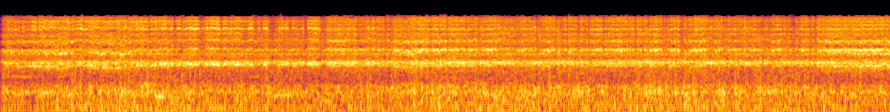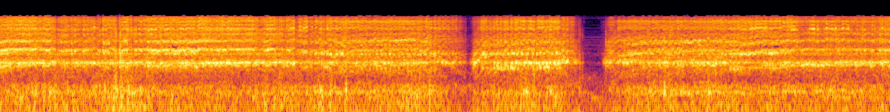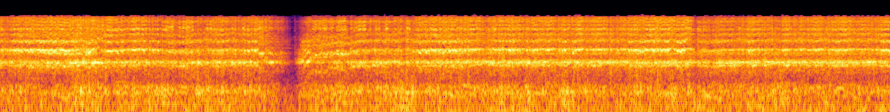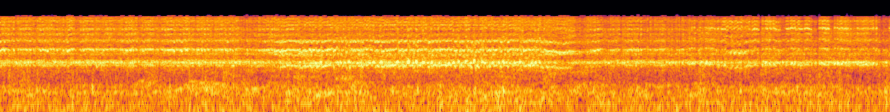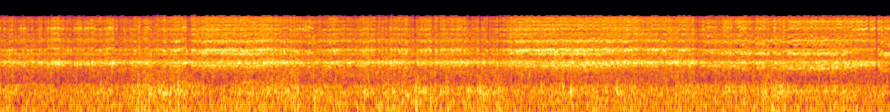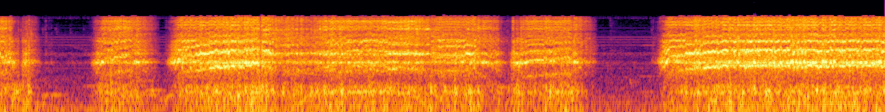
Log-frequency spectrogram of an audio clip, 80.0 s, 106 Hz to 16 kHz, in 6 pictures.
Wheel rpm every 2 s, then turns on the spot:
210, 230, 230, 220, 230, 230, 220, 220, 230, 190, 120, 120, 210, 220, 220, 170, 210, 230, 230, 230, 230, 230, 210, 200, 210, 230, 230, 230, 220, 230, 230, 220, 220, 120, 60, 170, 190, 100, 80, 190.
none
